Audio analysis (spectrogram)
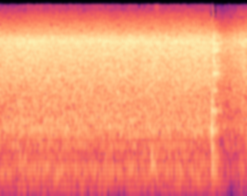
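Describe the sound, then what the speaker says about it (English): Minced beef frying in a pan gives a steady close sizzle and hiss, with a single short clatter near the end. "So we'll get this meat cooking."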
